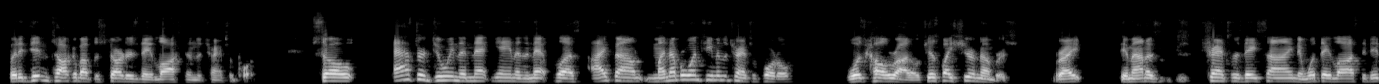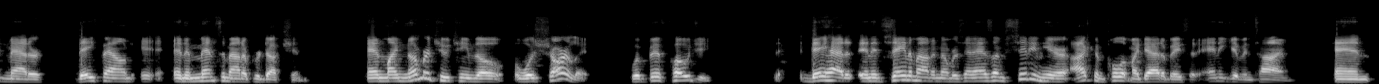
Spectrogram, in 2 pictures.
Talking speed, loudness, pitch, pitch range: 205 wpm, -17 LUFS, 150 Hz, 135-170 Hz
